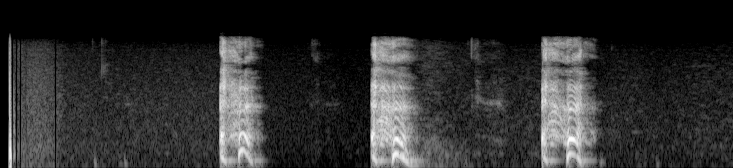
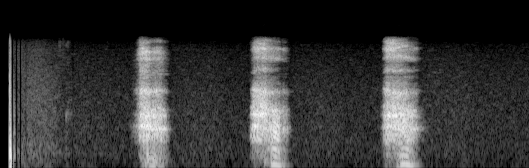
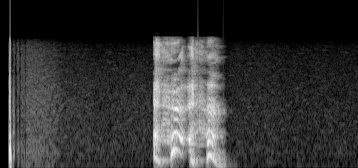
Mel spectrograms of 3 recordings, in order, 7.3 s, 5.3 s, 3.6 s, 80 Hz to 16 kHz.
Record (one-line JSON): {"three_cough_length": "7.3 s", "three_cough_amplitude": 29775, "three_cough_signal_mean_std_ratio": 0.3, "exhalation_length": "5.3 s", "exhalation_amplitude": 30324, "exhalation_signal_mean_std_ratio": 0.35, "cough_length": "3.6 s", "cough_amplitude": 30927, "cough_signal_mean_std_ratio": 0.31, "survey_phase": "alpha (2021-03-01 to 2021-08-12)", "age": "65+", "gender": "Male", "wearing_mask": "No", "symptom_none": true, "smoker_status": "Ex-smoker", "respiratory_condition_asthma": false, "respiratory_condition_other": false, "recruitment_source": "REACT", "submission_delay": "1 day", "covid_test_result": "Negative", "covid_test_method": "RT-qPCR"}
